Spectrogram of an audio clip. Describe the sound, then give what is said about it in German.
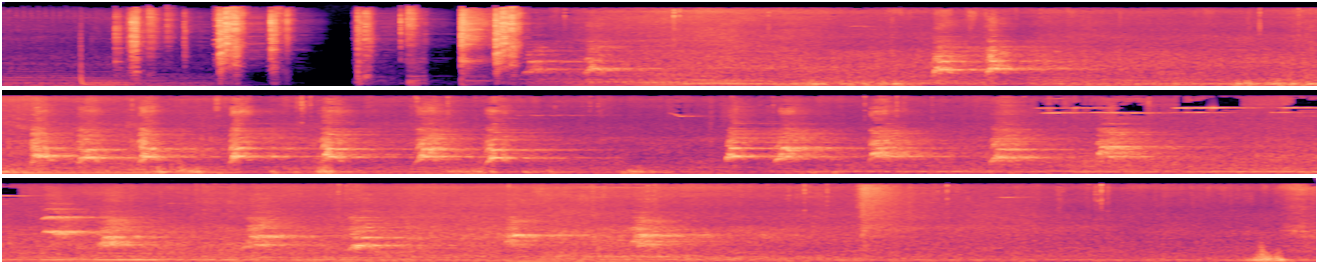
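Dogs bark over and over in ragged bursts, sometimes in quick clusters, with a few higher yips, against a steady outdoor hum. After a few opening clicks, the barking carries on without any talking. “falls sich noch mal irgendjemand fragt, warum ich Hunde hasse wie die Pest. Weil diese scheiß Viecher, ob in Wohnungen oder draußen oder überall, immer nur ewig bellen.”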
